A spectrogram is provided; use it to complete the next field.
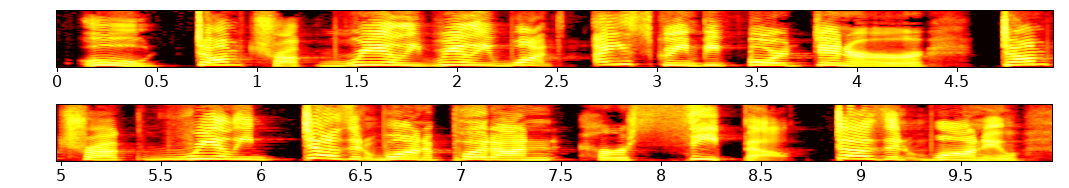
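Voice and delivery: playful, high, slow little toy truck voice. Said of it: "start a narrative in play like this".

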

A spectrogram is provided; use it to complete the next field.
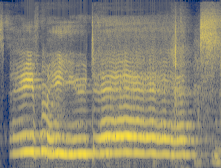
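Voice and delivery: tiny, very high-pitched, far-off distant cry. Narrator voicing a tiny voice undercutting a grand moment, tiny distant yelling voice. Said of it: "a tiny, distant voice yelling".

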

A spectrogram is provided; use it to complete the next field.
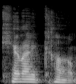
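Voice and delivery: put-on like a little kid. Retelling a man asking to join the group: imitating a childlike voice. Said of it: "in like the most childlike".

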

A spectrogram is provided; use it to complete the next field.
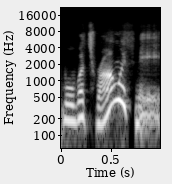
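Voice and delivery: ordinary talk

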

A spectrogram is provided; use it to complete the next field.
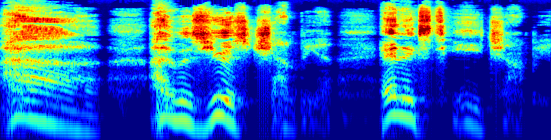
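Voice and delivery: mock breathless, out-of-breath wrestler voice. Imitating a wrestler who is always out of breath, breathless voice. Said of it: "romantically sell you tequila in another language".

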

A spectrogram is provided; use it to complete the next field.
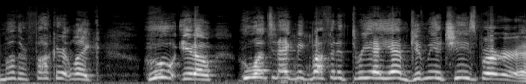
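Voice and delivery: mock very high, cranky, worn-out yelling. Retelling yelling at the guy at the drive-thru: retelling own yell. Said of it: "I yelled at the guy at the drive-thru".

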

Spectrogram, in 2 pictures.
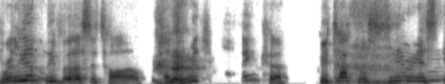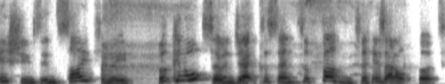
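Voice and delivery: speech broken up by laughter and giggles. Speaker reading out the listener's nomination bio, laughing while reading. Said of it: "i can't even say this without laughing".

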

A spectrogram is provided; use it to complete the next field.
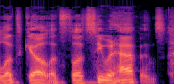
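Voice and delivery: ordinary delivery

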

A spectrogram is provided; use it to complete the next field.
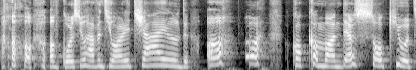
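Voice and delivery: speech mixed with laughter. Voicing a creature who examines wings with interest: laughing creature. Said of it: "She laughs".

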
